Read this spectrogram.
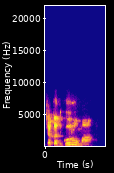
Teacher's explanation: ત અઘોષ અલ્પપ્રાણ છે, થ અઘોષ મહાપ્રાણ છે, દ ઘોષ અલ્પપ્રાણ છે એટલે કે ત અઘોષ અલ્પપ્રાણ અને દ ઘોષ અલ્પપ્રાણ એટલે કે ત નું દ માં પરિવર્તન થાય છે. અને એટલે જગત એ શબ્દનું જગતગુરુમાં તના બદલે ગ થાય છે, બરાબર છે.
